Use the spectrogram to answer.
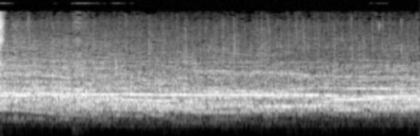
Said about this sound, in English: thank you very much for the applause.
